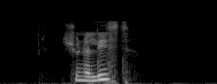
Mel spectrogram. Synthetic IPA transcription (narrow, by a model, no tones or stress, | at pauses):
ɕunælisd̥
